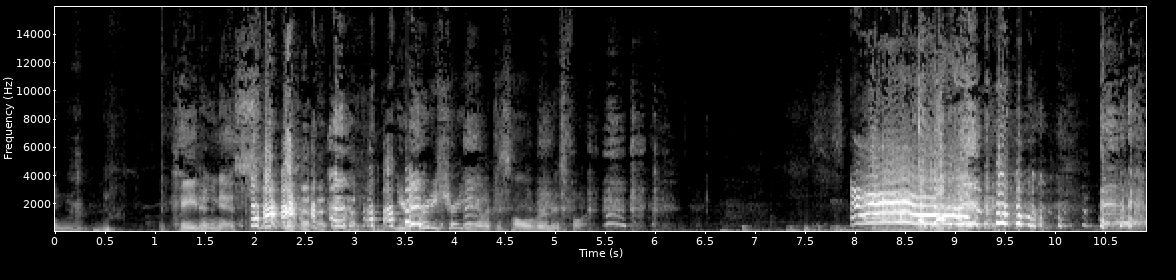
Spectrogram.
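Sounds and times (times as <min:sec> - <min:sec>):
speech: 0:00.0 - 0:05.8
laughter: 0:01.8 - 0:06.2, 0:08.7 - 0:10.8
loud high-pitched human scream: 0:08.0 - 0:09.5.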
